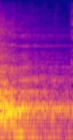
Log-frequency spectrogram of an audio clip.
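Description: A panther lets out a single deep, rumbling roar, loud, sustained for about a second before easing off slightly, with no voices around it.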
